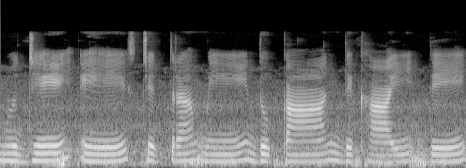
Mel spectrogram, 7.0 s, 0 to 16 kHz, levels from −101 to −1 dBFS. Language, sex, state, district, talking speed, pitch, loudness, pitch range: Hindi, female, Madhya Pradesh, Umaria, 60 wpm, 155 Hz, -17 LUFS, 150-165 Hz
